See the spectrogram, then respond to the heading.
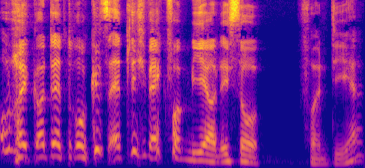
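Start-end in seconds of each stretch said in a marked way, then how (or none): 0.0-2.1 acted-out, very high, tearful, blubbering crying wail. Quoting a husband who came into the dressing room, imitating him crying. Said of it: "mein Mann heulend in meine Garderobe und meinte so".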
